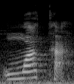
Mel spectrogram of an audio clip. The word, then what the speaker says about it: nwata: How many syllables do we have in nwata? Can we clap it out? Nwata. Ọzọ, nwata. Ụda ole ka ị nụrụ na nwata? Ụda abụọ. Ụda ole. How many syllables?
